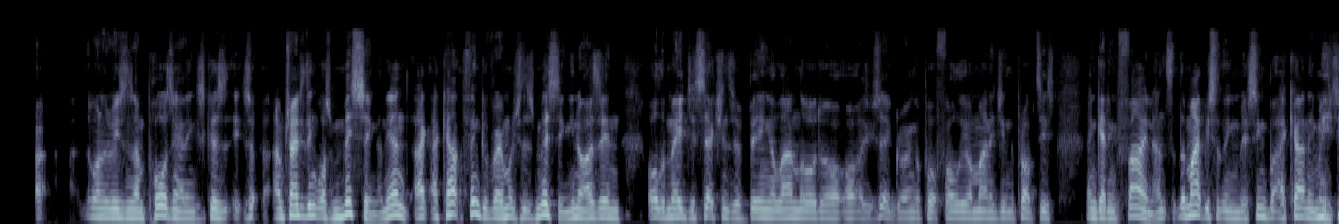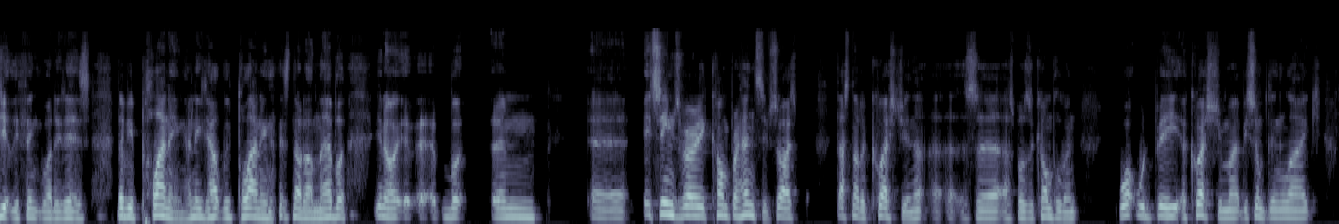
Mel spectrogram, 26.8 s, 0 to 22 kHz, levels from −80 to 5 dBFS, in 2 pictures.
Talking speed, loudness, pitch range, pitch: 250 wpm, -26 LUFS, 135-160 Hz, 145 Hz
